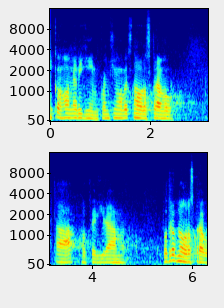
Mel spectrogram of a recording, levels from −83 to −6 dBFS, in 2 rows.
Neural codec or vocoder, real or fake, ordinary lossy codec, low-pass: codec, 44.1 kHz, 3.4 kbps, Pupu-Codec; fake; Opus, 16 kbps; 14.4 kHz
